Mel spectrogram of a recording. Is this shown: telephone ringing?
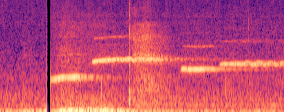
no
